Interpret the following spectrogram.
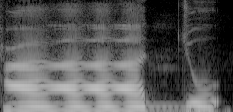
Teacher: ہا پہ جو مد ہو رہی ہے یہ مد لازم ہے، 5 سے 6 الف کے برابر مد کریں گے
